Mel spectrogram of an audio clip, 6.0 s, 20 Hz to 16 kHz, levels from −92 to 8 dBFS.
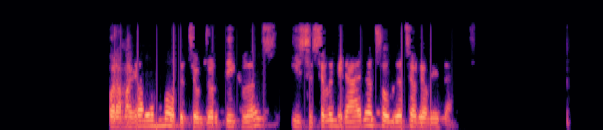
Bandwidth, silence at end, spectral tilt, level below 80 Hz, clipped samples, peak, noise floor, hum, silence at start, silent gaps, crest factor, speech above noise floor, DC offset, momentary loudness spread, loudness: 8 kHz; 1.5 s; -5 dB/octave; -52 dBFS; under 0.1%; -2 dBFS; under -90 dBFS; none; 1.1 s; 2.81-2.92 s; 18 dB; over 73 dB; under 0.1%; 8 LU; -17 LUFS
